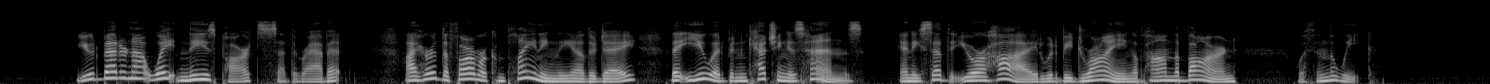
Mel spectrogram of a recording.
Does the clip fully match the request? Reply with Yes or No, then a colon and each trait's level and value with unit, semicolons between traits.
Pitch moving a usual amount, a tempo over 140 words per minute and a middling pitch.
No: wide, 7.9 semitones; average, 175 wpm; medium, 170 Hz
